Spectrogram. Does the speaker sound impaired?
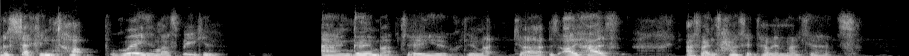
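Yes: Down syndrome; present from birth, infant heart failure, heart surgery, pneumonia, stopped breathing, resuscitated, chest problems; learned to speak by copying younger sister Susie, second top grade and b in French speaking.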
